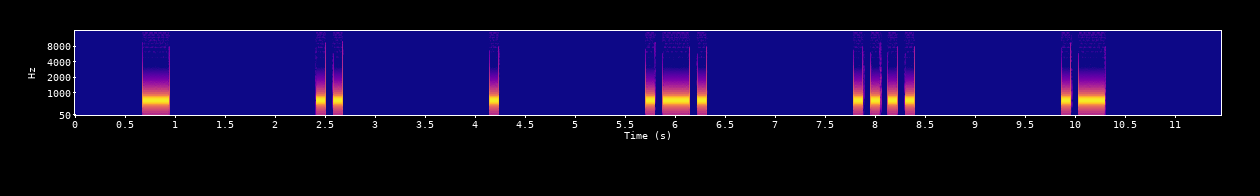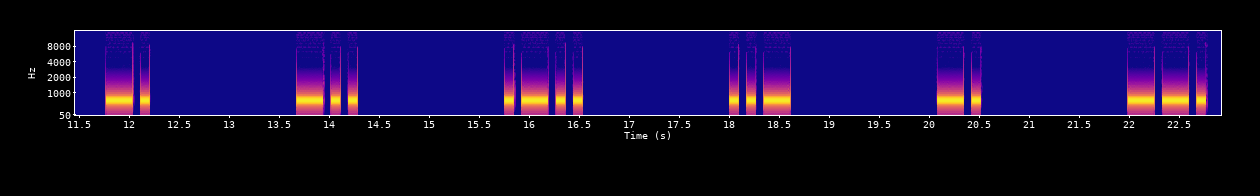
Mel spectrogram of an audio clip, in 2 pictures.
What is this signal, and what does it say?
Morse code, heard as a keyed tone, about 14 wpm, spaced as for 5 wpm, 680 Hz. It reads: TIERHANDLUNG
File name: Morsekurs / Witze / Witz 25. Oktober 2022 25 F70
